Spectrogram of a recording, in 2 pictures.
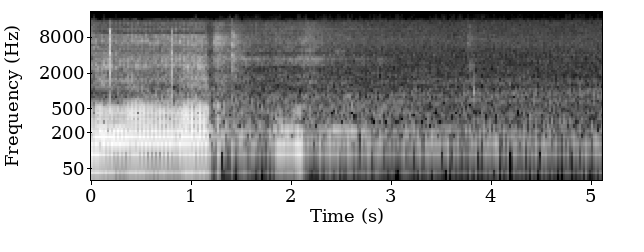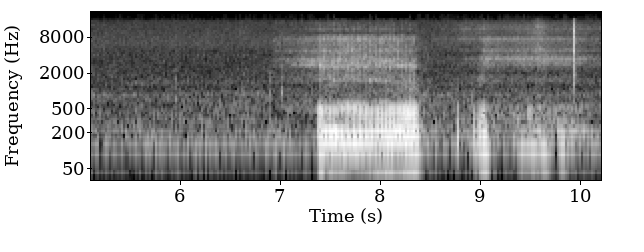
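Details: Kinako, a seven-month-old Labrador Retriever puppy, snores as loudly as a human, like a middle-aged man: two deep, rasping, harmonic snores about six seconds apart, each lasting about a second, with faint shuffling between them indoors.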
